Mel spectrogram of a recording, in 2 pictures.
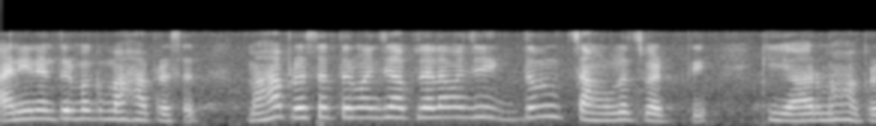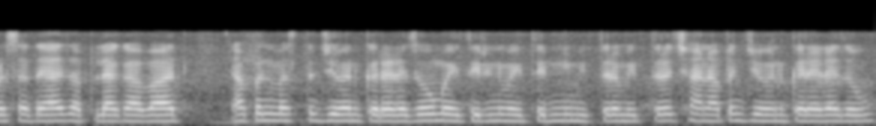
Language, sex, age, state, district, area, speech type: Marathi, female, 18-30, Maharashtra, Wardha, rural, spontaneous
